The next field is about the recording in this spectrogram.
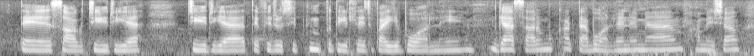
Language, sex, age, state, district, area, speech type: Dogri, female, 18-30, Jammu and Kashmir, Samba, rural, spontaneous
